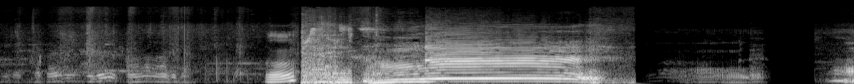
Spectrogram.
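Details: Cow lowing in one drawn-out, loud moo lasting about three seconds, with a rising then falling tone, after a softer, lower rumbling call; brief quieter sounds close the recording.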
